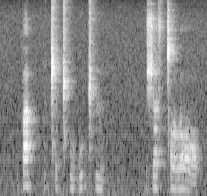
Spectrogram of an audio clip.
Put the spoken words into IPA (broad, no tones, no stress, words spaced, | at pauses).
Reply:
papːɨ ǁɘǁʰuʔuǁʰɨ | ʃɐsǀɔ lɔ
